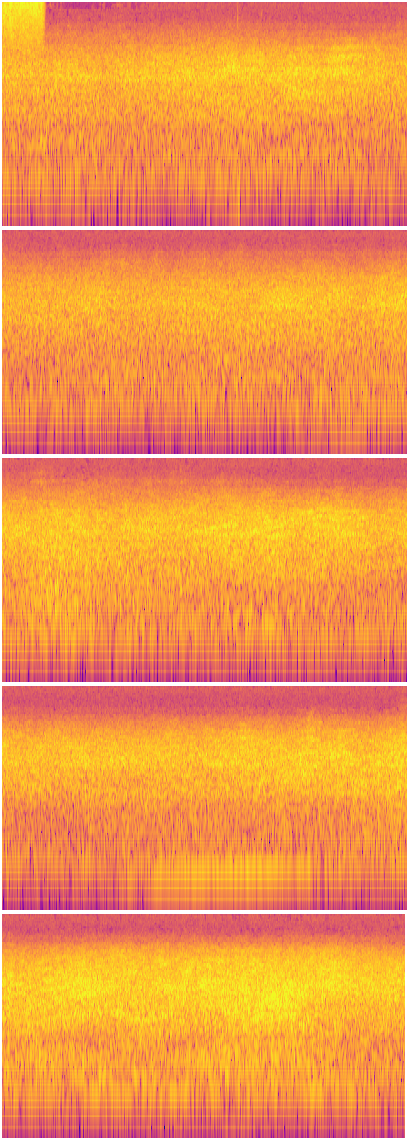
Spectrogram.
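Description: A steady, broad roar of aircraft noise at an airport fills the night air, with low engine hums swelling and rising twice, as if jets are taxiing or throttling up. No one speaks.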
